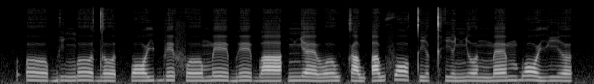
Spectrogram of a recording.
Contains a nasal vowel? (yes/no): no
